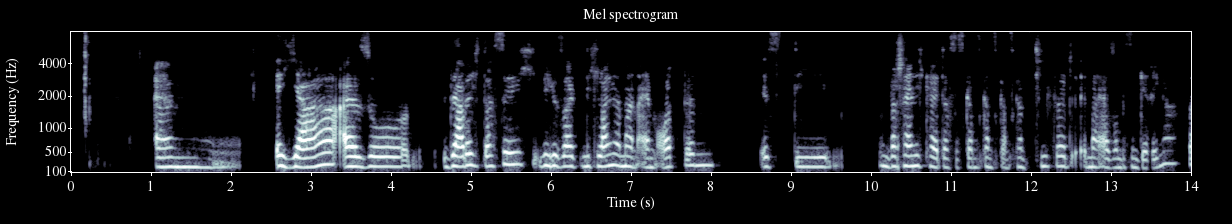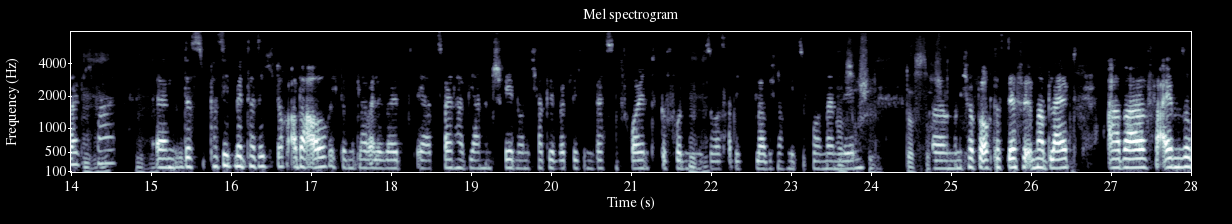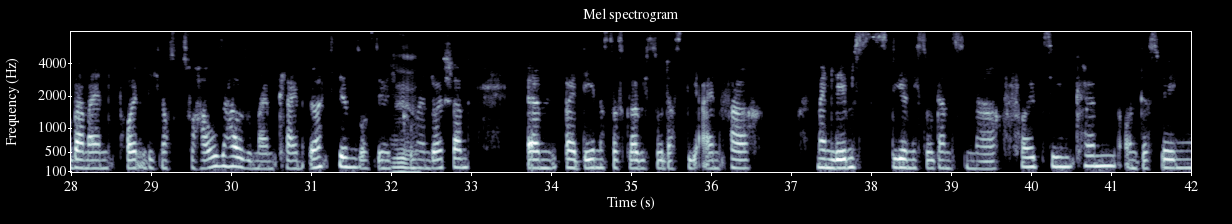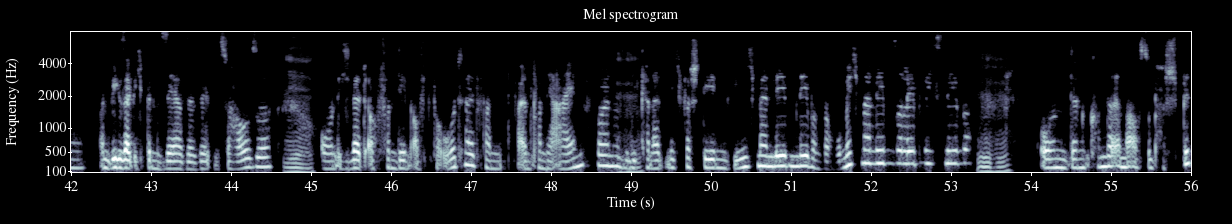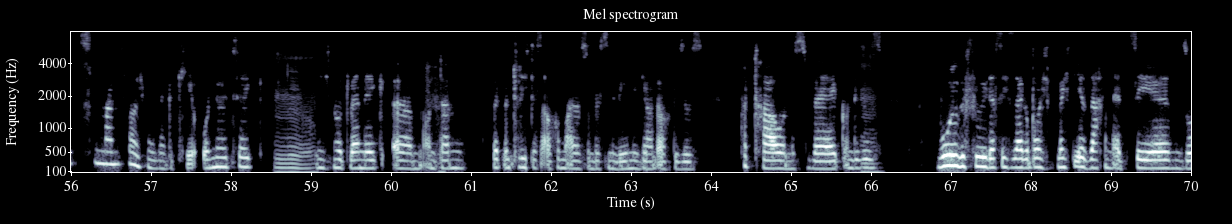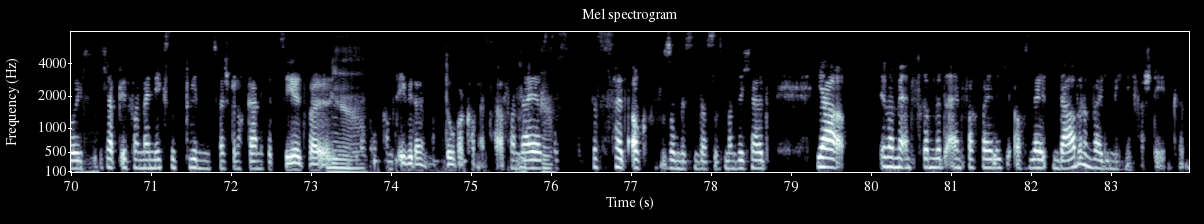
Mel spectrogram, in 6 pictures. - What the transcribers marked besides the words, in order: other background noise
- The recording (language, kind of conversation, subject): German, advice, Wie kommt es dazu, dass man sich im Laufe des Lebens von alten Freunden entfremdet?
